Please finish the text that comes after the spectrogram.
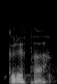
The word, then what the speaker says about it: Gruppe: Gruppe. So grouper.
